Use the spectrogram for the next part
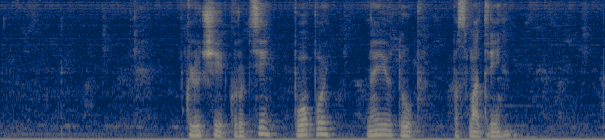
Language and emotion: Russian, neutral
